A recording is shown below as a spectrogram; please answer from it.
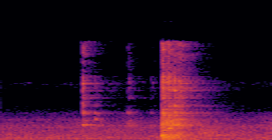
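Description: A spoon mixes milk powder dough with room-temperature milk in a bowl, giving two sharp clinks against the bowl, a light tap followed by a louder, ringing knock, with no talking.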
